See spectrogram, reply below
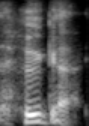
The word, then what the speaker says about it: Hygge: It's Hygge. Yeah, I think Hygge is the correct pronunciation.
